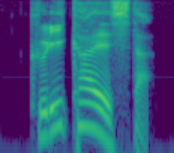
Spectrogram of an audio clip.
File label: male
